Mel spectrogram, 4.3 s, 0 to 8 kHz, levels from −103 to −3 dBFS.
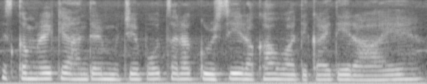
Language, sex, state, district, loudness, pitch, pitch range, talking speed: Hindi, female, Arunachal Pradesh, Papum Pare, -16 LUFS, 185 Hz, 175-195 Hz, 180 wpm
